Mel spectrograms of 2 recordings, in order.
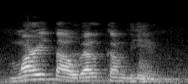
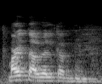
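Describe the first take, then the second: First: It is said slowly and calmly. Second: It is said quickly and hurriedly.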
